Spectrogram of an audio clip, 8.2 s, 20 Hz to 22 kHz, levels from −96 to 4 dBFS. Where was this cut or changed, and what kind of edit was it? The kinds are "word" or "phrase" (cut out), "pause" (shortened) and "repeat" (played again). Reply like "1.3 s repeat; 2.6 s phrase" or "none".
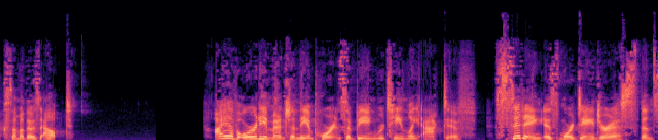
6.1 s pause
